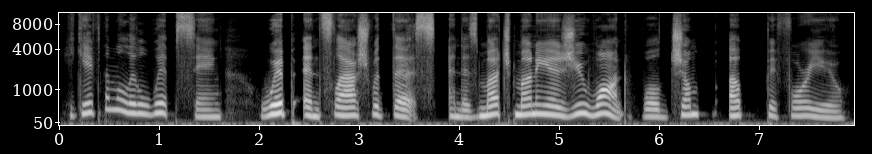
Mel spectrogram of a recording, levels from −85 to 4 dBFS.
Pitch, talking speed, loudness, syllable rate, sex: 205 Hz, 180 wpm, -20 LUFS, 4.1 syllables/s, female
